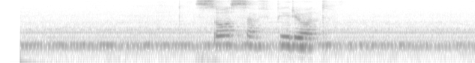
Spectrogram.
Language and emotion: Russian, neutral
